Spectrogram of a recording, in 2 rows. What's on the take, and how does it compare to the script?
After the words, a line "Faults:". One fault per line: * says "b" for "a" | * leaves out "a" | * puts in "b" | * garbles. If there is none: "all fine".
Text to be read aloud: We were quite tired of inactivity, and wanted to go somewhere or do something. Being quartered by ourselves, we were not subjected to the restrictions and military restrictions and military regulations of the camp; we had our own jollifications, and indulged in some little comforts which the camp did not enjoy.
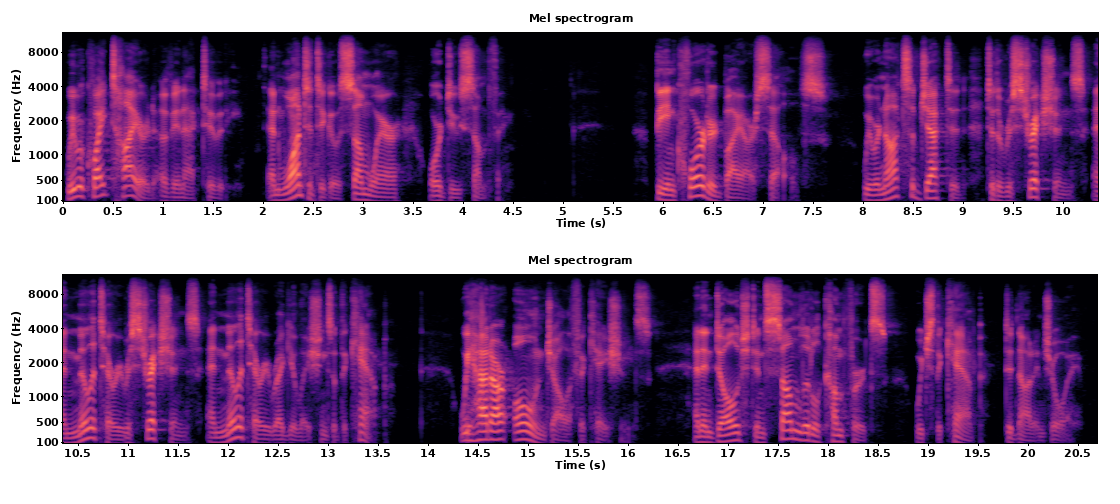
We were quite tired of inactivity, and wanted to go somewhere or do something. Being quartered by ourselves, we were not subjected to the restrictions and military restrictions and military regulations of the camp; we had our own jollifications, and indulged in some little comforts which the camp did not enjoy.
Faults:
all fine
